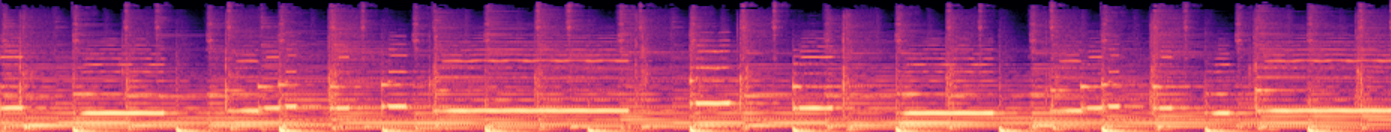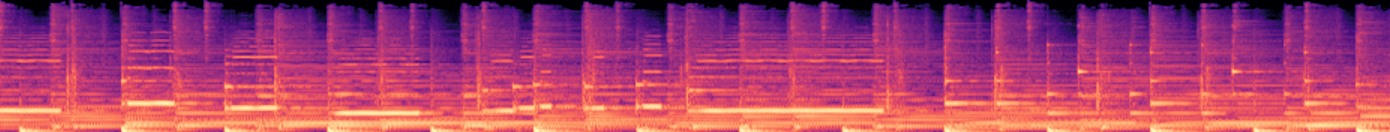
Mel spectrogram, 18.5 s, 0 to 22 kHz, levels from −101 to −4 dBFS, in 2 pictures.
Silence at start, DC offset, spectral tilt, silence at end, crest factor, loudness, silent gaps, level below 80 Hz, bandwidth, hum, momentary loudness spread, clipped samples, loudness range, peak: 0 s; under 0.1%; -6.5 dB/octave; 0 s; 14 dB; -14 LUFS; none; -20 dBFS; 19.5 kHz; none; 7 LU; under 0.1%; 2 LU; 0 dBFS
